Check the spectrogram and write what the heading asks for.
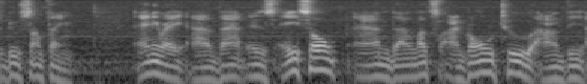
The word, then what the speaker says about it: Aso: Aso-san, and this is A-S-O is the way it is spelled. Don't mispronounce it. Aso.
